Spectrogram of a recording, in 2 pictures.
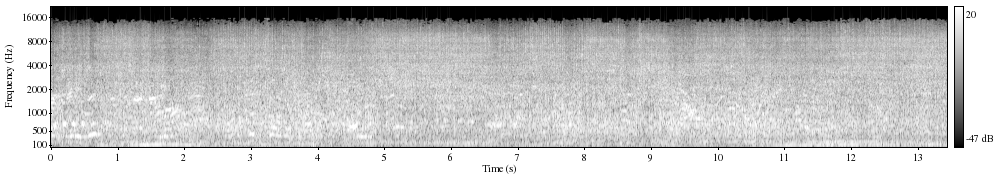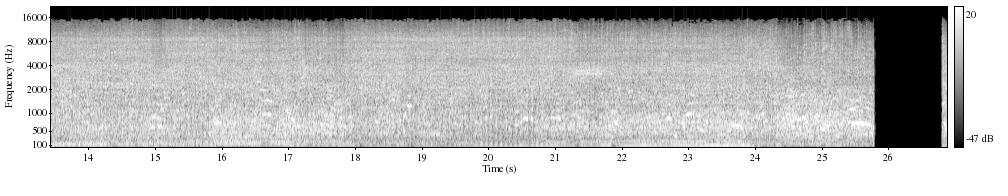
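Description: Engines of several demolition derby cars running around the arena, their low note rising and falling, over a steady noise of crowd chatter.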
